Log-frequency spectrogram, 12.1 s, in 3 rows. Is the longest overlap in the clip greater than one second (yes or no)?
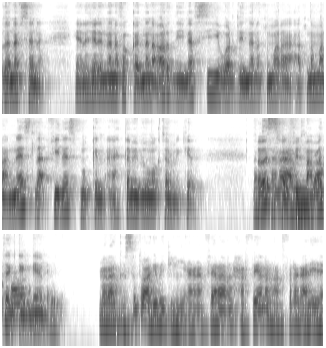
yes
